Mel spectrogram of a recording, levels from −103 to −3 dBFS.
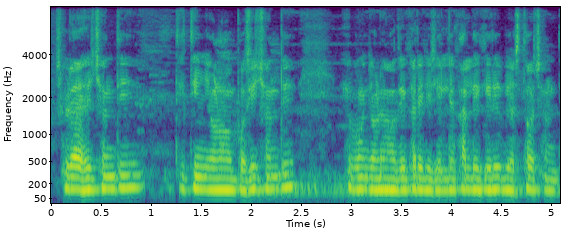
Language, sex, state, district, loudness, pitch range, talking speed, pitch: Odia, male, Odisha, Khordha, -18 LUFS, 130-145 Hz, 155 wpm, 135 Hz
